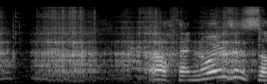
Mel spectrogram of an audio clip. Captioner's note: grinding noise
